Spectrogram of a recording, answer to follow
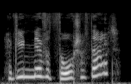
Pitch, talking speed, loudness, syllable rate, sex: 330 Hz, 275 wpm, -16 LUFS, 8.3 syllables/s, female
